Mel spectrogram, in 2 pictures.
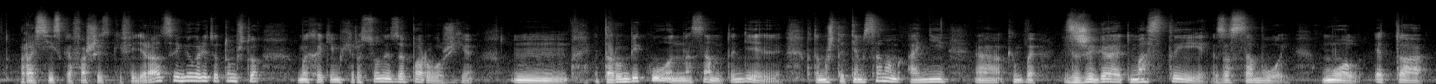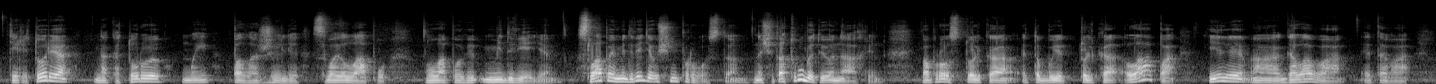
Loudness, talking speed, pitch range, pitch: -16 LUFS, 120 wpm, 95-120 Hz, 100 Hz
